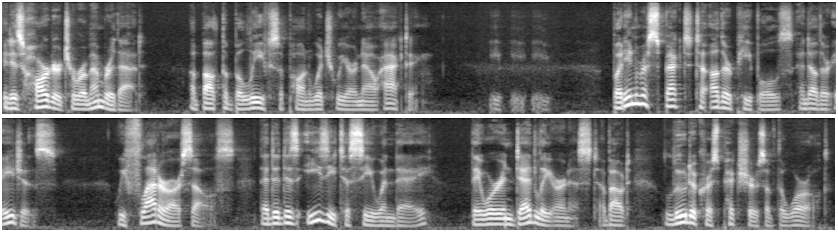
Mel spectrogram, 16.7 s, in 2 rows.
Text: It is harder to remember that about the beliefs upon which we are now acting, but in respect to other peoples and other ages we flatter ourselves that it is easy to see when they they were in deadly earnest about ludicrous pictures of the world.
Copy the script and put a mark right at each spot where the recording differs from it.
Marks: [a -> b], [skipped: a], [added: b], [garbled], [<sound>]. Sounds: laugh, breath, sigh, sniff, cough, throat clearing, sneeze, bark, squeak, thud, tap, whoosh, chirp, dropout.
It is harder to remember that about the beliefs upon which we are now acting, [laugh] but in respect to other peoples and other ages we flatter ourselves that it is easy to see when they they were in deadly earnest about ludicrous pictures of the world.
